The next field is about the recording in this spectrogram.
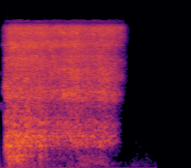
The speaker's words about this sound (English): I have to blow my nose. If we could pause for a second.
